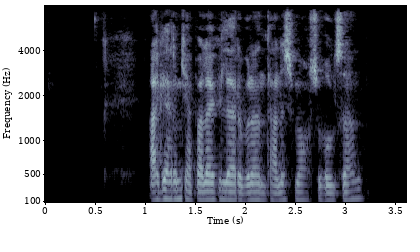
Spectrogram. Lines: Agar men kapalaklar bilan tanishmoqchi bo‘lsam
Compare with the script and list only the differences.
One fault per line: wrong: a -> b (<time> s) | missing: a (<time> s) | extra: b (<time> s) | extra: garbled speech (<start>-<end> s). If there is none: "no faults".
missing: men (1.4 s)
